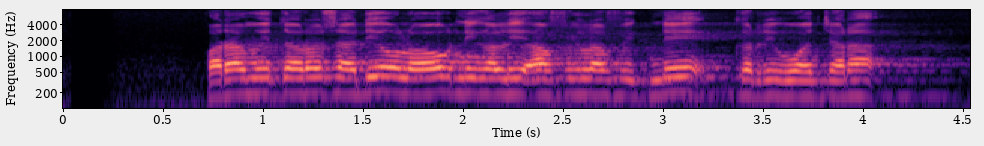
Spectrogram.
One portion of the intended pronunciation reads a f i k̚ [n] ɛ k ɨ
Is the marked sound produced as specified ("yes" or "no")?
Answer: yes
